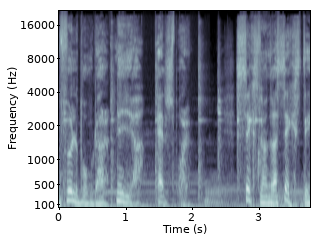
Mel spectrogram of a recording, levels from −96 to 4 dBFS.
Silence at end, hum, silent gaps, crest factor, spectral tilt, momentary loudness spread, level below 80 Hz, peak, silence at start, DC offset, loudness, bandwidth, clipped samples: 0 s; none; none; 16 dB; -3.5 dB/octave; 12 LU; -32 dBFS; -2 dBFS; 0 s; under 0.1%; -16 LUFS; over 20 kHz; under 0.1%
